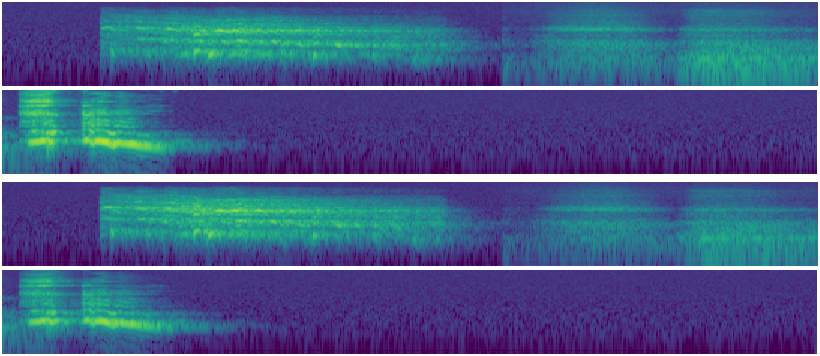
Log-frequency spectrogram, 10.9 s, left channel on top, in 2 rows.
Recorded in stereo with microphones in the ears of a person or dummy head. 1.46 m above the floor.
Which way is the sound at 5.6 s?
65° left (ahead or behind).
